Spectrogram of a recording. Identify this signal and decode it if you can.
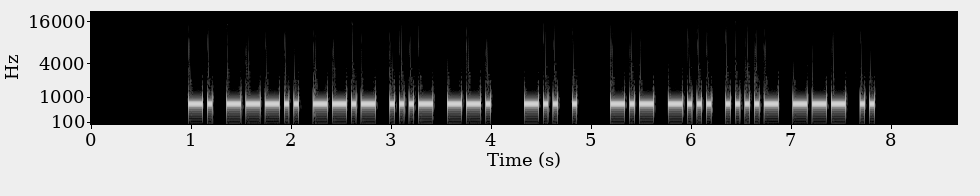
Morse code, heard as a keyed tone, about 25 wpm, 700 Hz. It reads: N8QVG DE KB4OI
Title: USA Callsign DE Callsign - 5 Characters - 25wpm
